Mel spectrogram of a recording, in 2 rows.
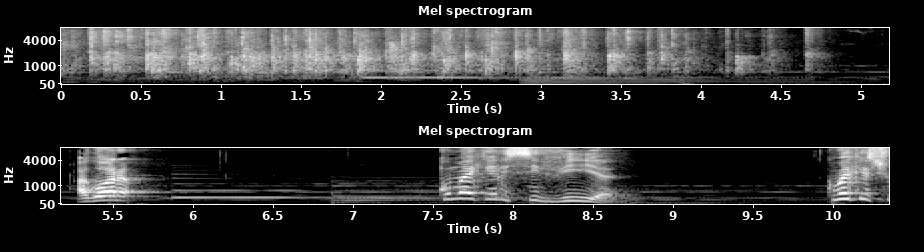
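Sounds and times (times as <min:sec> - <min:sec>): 
crowd applauding: 0:00.0 - 0:05.1
sustained low organ-like tone: 0:01.9 - 0:10.3
speech: 0:05.3 - 0:05.8, 0:07.6 - 0:08.8, 0:10.0 - 0:10.3.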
